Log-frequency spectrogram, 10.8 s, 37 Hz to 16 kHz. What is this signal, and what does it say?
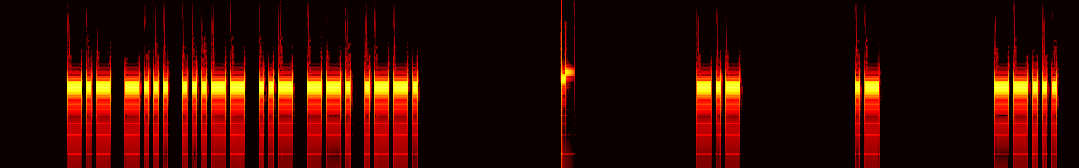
Morse code, heard as a keyed tone, about 25 wpm, spaced as for 14 wpm, 700 Hz. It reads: KB3UGP KA7
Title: USA Call Signs - 8x Character Spacing - 25wpm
